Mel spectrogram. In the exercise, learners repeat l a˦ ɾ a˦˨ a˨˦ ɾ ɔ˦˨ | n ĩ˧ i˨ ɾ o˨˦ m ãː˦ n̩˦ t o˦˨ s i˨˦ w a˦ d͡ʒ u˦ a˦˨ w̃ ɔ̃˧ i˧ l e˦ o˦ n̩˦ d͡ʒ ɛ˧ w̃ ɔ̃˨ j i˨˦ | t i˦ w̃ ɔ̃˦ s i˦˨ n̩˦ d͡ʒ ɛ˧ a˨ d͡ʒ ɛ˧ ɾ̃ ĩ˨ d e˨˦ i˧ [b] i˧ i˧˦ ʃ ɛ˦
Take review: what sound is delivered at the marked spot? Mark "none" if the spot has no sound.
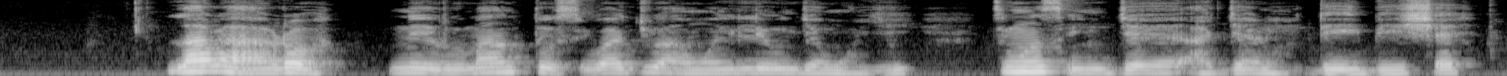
b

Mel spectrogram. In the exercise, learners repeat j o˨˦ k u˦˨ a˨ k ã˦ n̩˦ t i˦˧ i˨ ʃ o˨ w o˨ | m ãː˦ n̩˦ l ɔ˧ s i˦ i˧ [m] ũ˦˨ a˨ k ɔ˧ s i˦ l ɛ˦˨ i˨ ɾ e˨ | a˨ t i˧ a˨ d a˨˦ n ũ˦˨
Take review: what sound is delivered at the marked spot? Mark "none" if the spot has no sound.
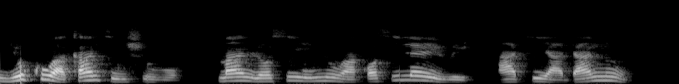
n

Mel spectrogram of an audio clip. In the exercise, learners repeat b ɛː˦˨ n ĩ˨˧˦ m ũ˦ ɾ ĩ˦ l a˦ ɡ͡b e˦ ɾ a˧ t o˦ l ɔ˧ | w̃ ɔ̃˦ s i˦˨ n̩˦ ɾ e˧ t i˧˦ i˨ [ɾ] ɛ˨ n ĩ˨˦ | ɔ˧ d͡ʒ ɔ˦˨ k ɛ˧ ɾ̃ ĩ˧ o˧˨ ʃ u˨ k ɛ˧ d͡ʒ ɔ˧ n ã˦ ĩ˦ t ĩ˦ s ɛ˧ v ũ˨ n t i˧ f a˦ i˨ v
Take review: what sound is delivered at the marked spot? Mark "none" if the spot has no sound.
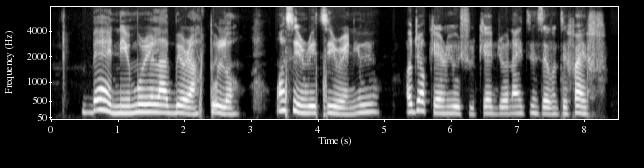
ɾ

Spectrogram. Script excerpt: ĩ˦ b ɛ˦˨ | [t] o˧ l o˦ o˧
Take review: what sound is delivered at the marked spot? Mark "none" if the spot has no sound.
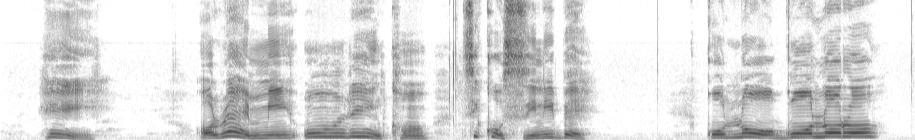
k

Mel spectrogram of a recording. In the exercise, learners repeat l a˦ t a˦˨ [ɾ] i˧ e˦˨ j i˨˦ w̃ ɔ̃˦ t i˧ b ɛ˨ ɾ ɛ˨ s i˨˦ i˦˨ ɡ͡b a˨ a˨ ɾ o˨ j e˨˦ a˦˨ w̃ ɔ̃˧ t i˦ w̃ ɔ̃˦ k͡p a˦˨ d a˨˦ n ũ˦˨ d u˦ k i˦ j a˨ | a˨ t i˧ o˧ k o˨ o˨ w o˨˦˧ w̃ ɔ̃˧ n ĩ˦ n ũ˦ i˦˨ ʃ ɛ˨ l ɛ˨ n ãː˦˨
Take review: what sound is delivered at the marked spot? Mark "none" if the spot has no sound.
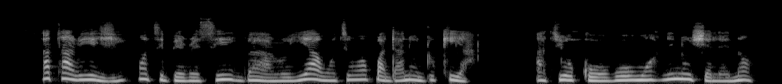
ɾ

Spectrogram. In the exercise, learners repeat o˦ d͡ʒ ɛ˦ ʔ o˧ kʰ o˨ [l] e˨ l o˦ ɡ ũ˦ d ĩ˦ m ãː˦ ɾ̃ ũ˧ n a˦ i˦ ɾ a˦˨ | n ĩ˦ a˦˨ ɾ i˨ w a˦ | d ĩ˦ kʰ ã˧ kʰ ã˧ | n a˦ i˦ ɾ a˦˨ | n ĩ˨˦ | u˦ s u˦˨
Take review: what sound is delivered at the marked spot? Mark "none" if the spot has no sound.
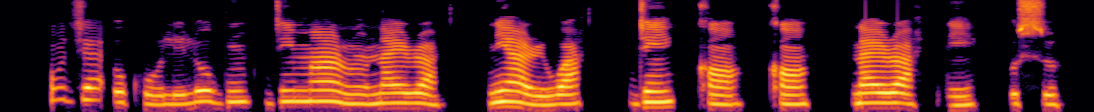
l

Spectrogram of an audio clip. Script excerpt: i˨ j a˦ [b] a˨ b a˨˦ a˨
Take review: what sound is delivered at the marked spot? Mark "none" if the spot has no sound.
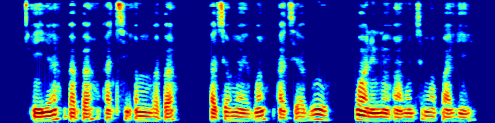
b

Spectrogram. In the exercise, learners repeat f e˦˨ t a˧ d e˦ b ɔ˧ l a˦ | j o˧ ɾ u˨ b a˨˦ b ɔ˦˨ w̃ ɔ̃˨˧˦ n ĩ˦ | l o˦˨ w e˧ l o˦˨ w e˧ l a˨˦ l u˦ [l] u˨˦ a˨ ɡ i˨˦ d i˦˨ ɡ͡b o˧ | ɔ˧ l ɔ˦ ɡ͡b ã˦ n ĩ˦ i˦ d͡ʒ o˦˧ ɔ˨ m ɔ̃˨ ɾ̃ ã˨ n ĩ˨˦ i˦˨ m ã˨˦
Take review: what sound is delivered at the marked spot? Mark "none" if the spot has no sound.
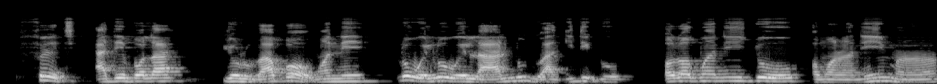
l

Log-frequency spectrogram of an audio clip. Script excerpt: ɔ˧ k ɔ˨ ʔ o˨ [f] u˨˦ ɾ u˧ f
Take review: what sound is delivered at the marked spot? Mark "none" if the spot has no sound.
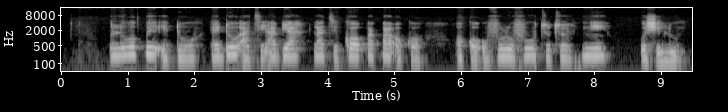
f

